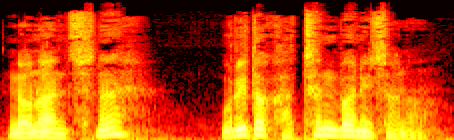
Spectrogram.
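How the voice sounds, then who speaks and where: A man's voice: medium pitch, sing-song, fast talker, darkish tone, no room sound, studio quality. A man voicing an outgoing, friendly teenage transfer student in an audio drama, talking in a breezy, teasing way. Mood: puzzled.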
